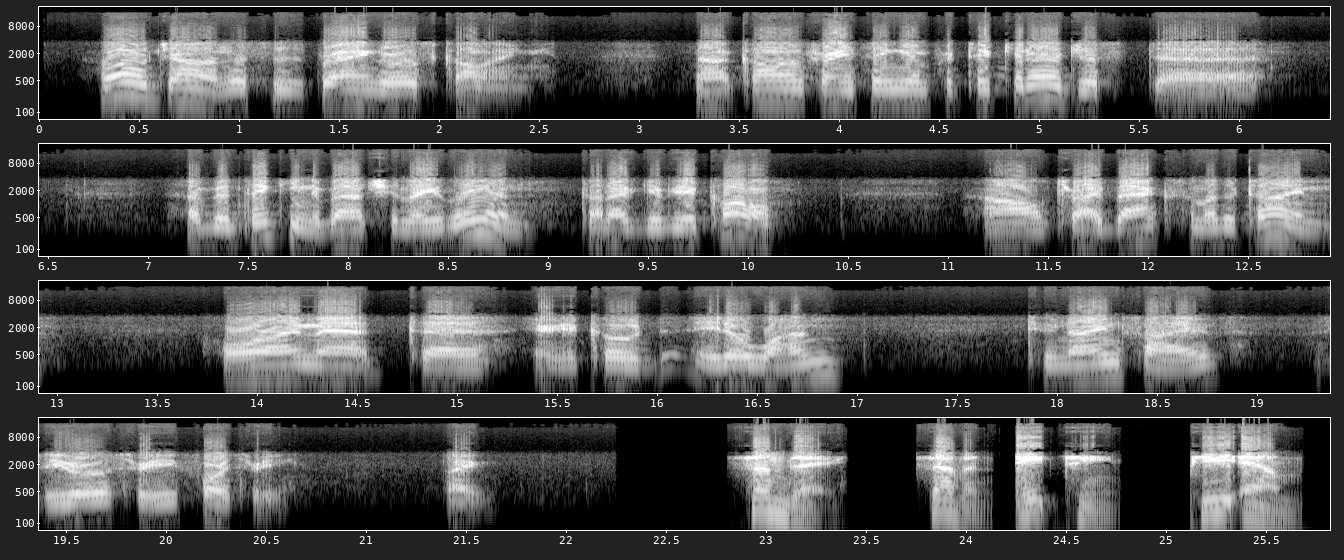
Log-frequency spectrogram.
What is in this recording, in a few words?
answering machine messages; checking in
